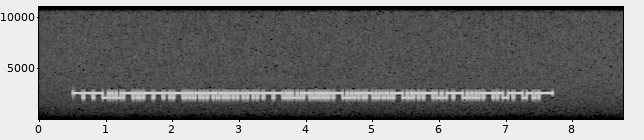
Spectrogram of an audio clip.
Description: RTTY (50 baud, 450 Hz shift), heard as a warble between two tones, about 2350 Hz centre. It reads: JKFC26R KRY PXLI QAM L9MP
